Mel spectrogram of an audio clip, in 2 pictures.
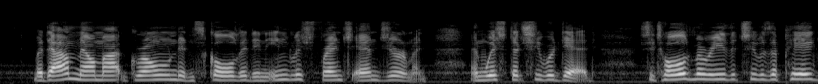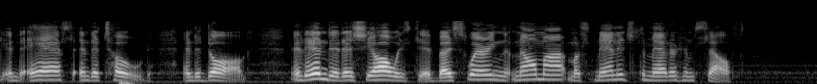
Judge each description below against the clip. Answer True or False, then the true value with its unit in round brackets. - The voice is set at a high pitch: True (205 Hz)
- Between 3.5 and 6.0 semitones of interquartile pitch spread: False (3.0 semitones)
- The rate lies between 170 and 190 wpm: True (175 wpm)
